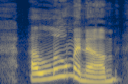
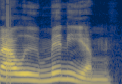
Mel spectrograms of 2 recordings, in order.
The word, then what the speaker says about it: aluminum: I can take herb and herb, but aluminum that you guys keep talking shit about, it's not aluminium. That's too many goddamn vowels you're putting in that word.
